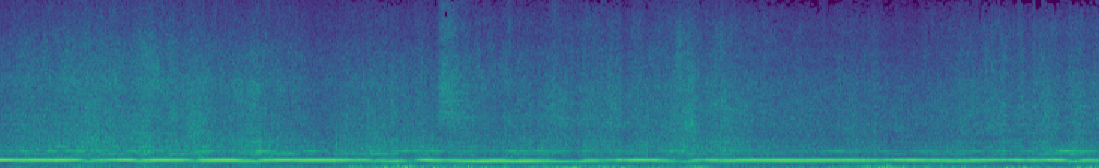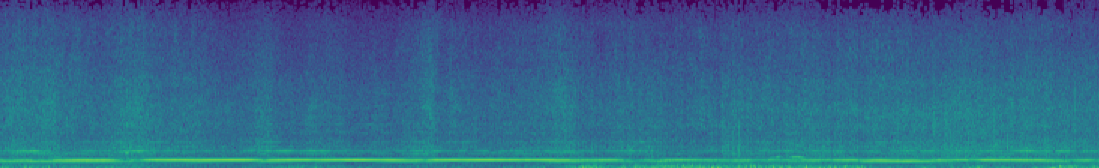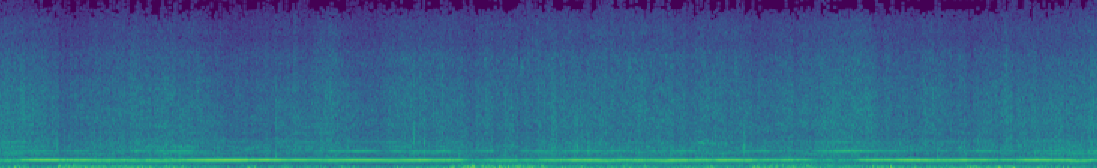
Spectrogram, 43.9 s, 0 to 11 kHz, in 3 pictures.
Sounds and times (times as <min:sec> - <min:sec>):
Ship: 0:00.0 - 0:43.9
Wind noise (microphone): 0:00.0 - 0:43.9.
